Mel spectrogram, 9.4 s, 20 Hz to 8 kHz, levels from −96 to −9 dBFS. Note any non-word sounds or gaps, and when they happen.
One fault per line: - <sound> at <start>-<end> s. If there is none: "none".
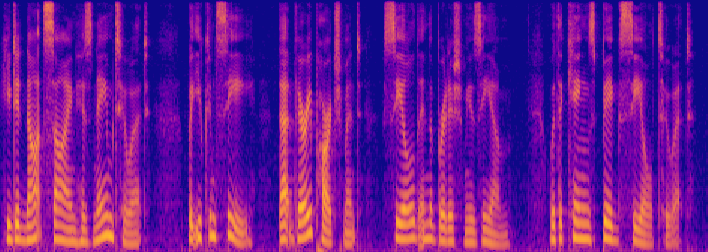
none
